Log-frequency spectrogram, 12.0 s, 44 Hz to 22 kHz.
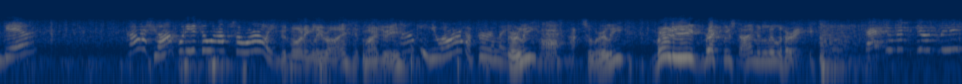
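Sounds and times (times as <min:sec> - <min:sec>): radio recording hiss: 0:00.0 - 0:12.0
person speaking: 0:01.6 - 0:11.2.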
